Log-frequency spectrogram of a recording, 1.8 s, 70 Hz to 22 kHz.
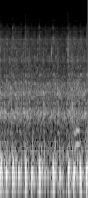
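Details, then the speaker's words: Kawasaki Bajaj CT125 single with a newly fitted original cylinder block, head and valve seal: even idle thump at about eight beats a second with no knock or rattle; normal idle. "maganda na uli yung andar niya Syempre bago eh na uling ingay ah ligtas yung connecting rod"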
